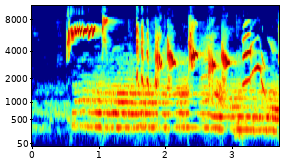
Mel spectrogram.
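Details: Orange-headed thrush singing: a high drawn whistle opens, followed by clipped, rapid notes and twisting slurs, all over a constant low hum in the background.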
